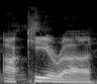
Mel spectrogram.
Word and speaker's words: Akira: We say Akira here, like Kira.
